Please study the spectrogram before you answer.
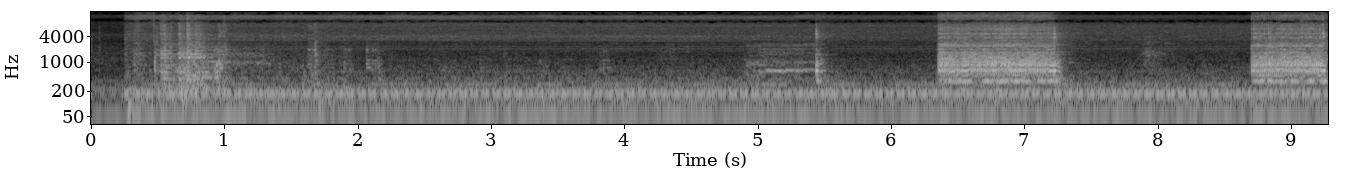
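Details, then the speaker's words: Briggs and Stratton engine after engine swap and carburetor cleaning: steady electrical buzz with no cranking; not the battery, found to be the starter solenoid chattering instead of engaging. "So it is not the battery. We figured out it is the solenoid."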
